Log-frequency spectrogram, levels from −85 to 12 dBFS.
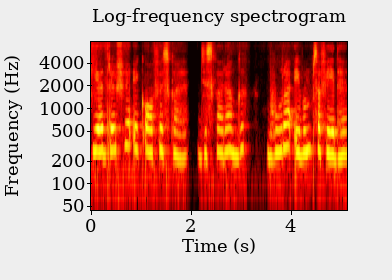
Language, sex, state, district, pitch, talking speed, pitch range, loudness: Hindi, female, Jharkhand, Palamu, 265 Hz, 140 wpm, 250-280 Hz, -18 LUFS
